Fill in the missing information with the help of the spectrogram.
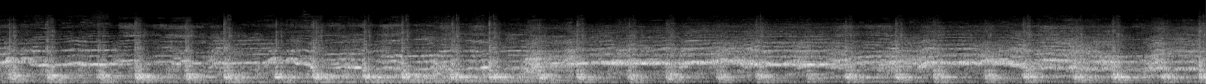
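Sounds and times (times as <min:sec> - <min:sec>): group singing in unison: 0:00.0 - 0:12.0
hand drum steady beat: 0:00.0 - 0:12.0.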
